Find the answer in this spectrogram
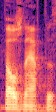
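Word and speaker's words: Fels-Naptha: It's spelled Fels, F-E-L-S, then hyphen Naphtha, N-A-P-T-H-A. That's Felsnafta soap.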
